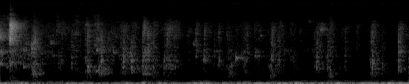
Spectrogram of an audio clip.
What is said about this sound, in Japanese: 泡を立てている。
